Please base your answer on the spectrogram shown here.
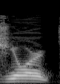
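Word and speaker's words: Joerg: it's pronounced Jorg. – Yeah, it's Jorg, Bjorg. – Is that like Bjorn? – No, it's Jorg. – Jorg. – It's Jorg. It's like the Borg, but with a Y, it's Jorg.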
